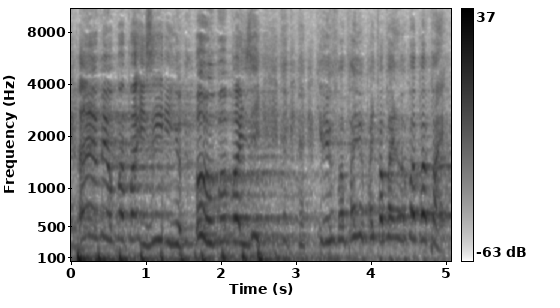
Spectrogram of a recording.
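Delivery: put-on high, pleading little-kid voice; a little child's voice calling papa; child calling daddy. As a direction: play the small child begging for dad.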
